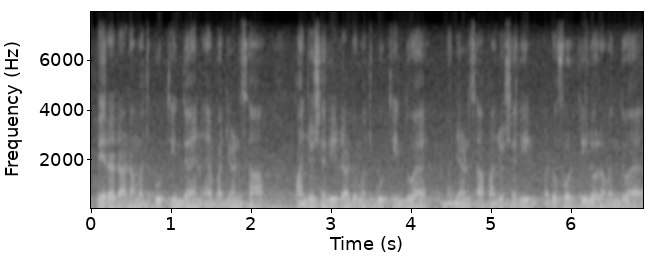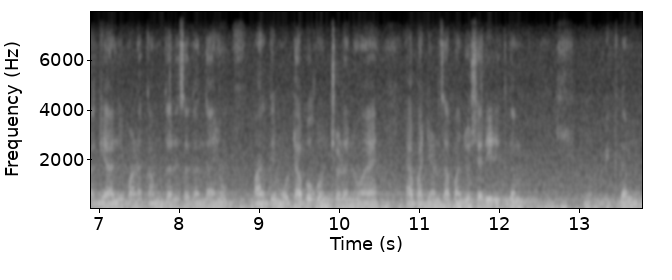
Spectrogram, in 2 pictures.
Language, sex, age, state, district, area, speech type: Sindhi, male, 18-30, Rajasthan, Ajmer, urban, spontaneous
